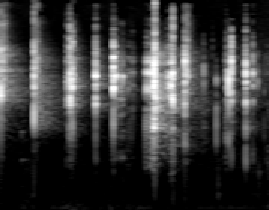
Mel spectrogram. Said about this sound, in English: So let's grab our glass, grab our can, and let's open her up.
